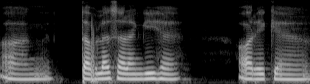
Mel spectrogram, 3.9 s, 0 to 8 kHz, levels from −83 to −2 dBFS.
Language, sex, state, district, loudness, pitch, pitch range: Hindi, female, Jharkhand, Sahebganj, -24 LUFS, 190 Hz, 185-195 Hz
